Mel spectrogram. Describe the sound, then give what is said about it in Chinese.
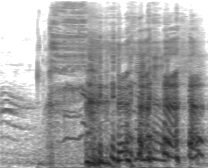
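A cat named Beibei greets listeners with a quick run of loud, wavering meows, their pitch sliding up and down, after a brief quiet start, with no one talking. “贝贝猫跟大家问好”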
